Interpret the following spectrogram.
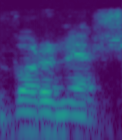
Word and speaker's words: Voronezh: who lived and worked in the city of Voronezh. I know I'm pronouncing it wrong.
